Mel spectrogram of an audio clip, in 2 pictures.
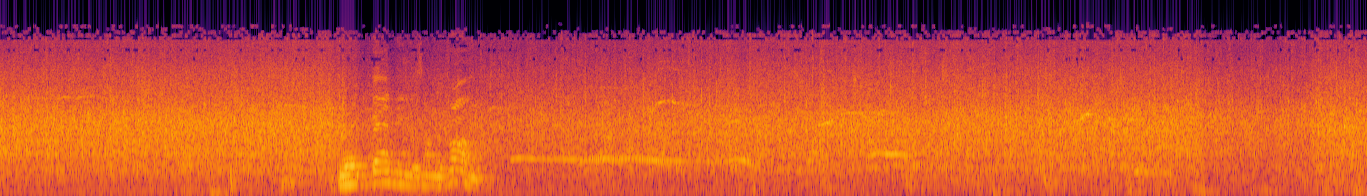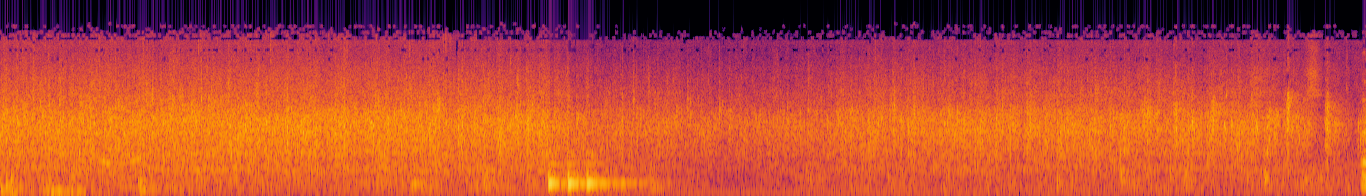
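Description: A large audience applauds and cheers in a big hall.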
